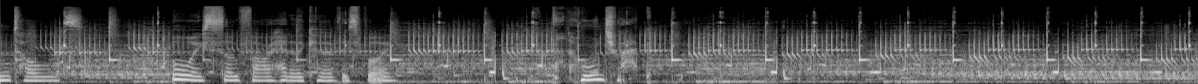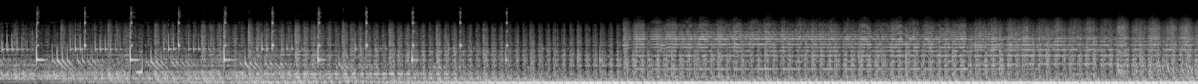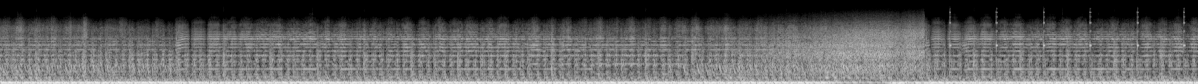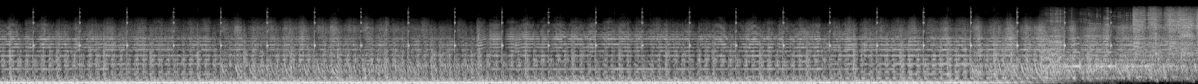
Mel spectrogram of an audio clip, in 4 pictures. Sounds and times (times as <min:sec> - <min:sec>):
Speech: 0:00.0 - 0:00.8, 0:01.7 - 0:04.0, 0:05.4 - 0:06.6
Music: 0:00.0 - 0:47.9.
